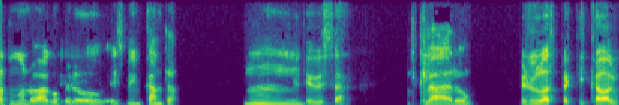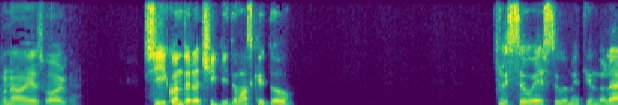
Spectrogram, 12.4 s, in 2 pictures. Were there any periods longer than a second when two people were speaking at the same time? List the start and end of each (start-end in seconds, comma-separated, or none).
none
